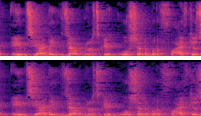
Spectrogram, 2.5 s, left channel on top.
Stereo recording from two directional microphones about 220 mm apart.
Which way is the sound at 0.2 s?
40° left (ahead or behind).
